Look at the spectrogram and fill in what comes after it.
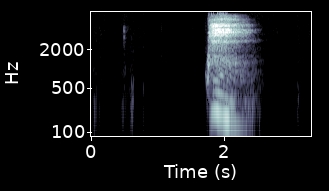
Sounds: Sigh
